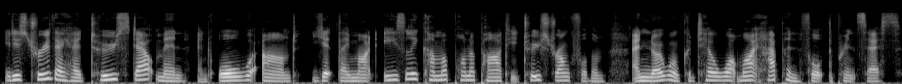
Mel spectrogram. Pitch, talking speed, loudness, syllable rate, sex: 180 Hz, 235 wpm, -18 LUFS, 5.3 syllables/s, female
